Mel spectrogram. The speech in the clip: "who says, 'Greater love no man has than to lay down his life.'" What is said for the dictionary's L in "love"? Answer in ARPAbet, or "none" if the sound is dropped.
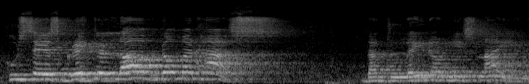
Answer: L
